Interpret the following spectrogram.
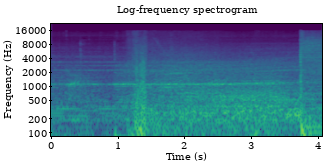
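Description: Background music mixed with train sound: a steady high whine holds through most of it over a low rumble. A sudden loud swell of noise comes near the end.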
